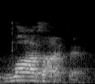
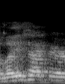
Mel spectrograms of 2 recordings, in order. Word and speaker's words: laissez-faire: Now, it's been Americanized to laissez-faire. And you will see it pronounced both. I pronounce it both ways and not even realize I'm doing it. So laissez-faire is closer to the French, but laissez-faire, let's read here all the time.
